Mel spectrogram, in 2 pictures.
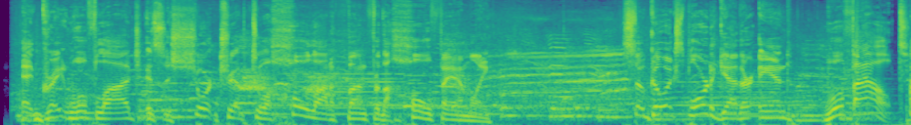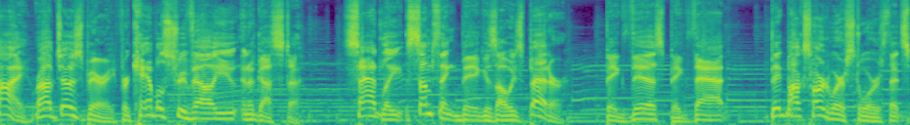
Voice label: Commercial

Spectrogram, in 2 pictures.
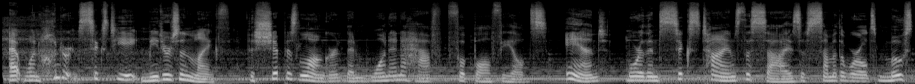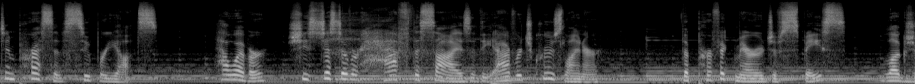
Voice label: narration with music, Female voice

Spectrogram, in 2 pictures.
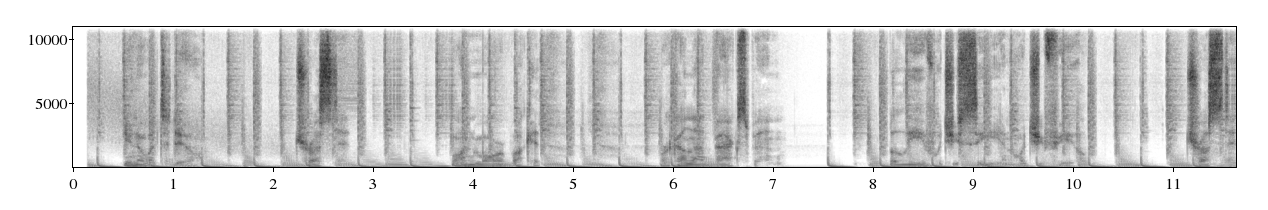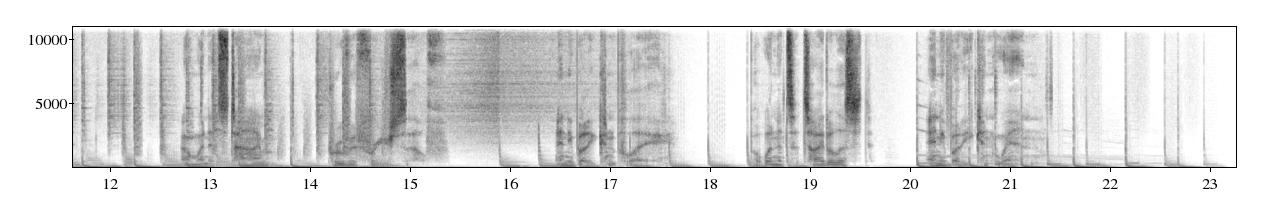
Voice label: VO Style Charismatic, Authentic; Houston, TX

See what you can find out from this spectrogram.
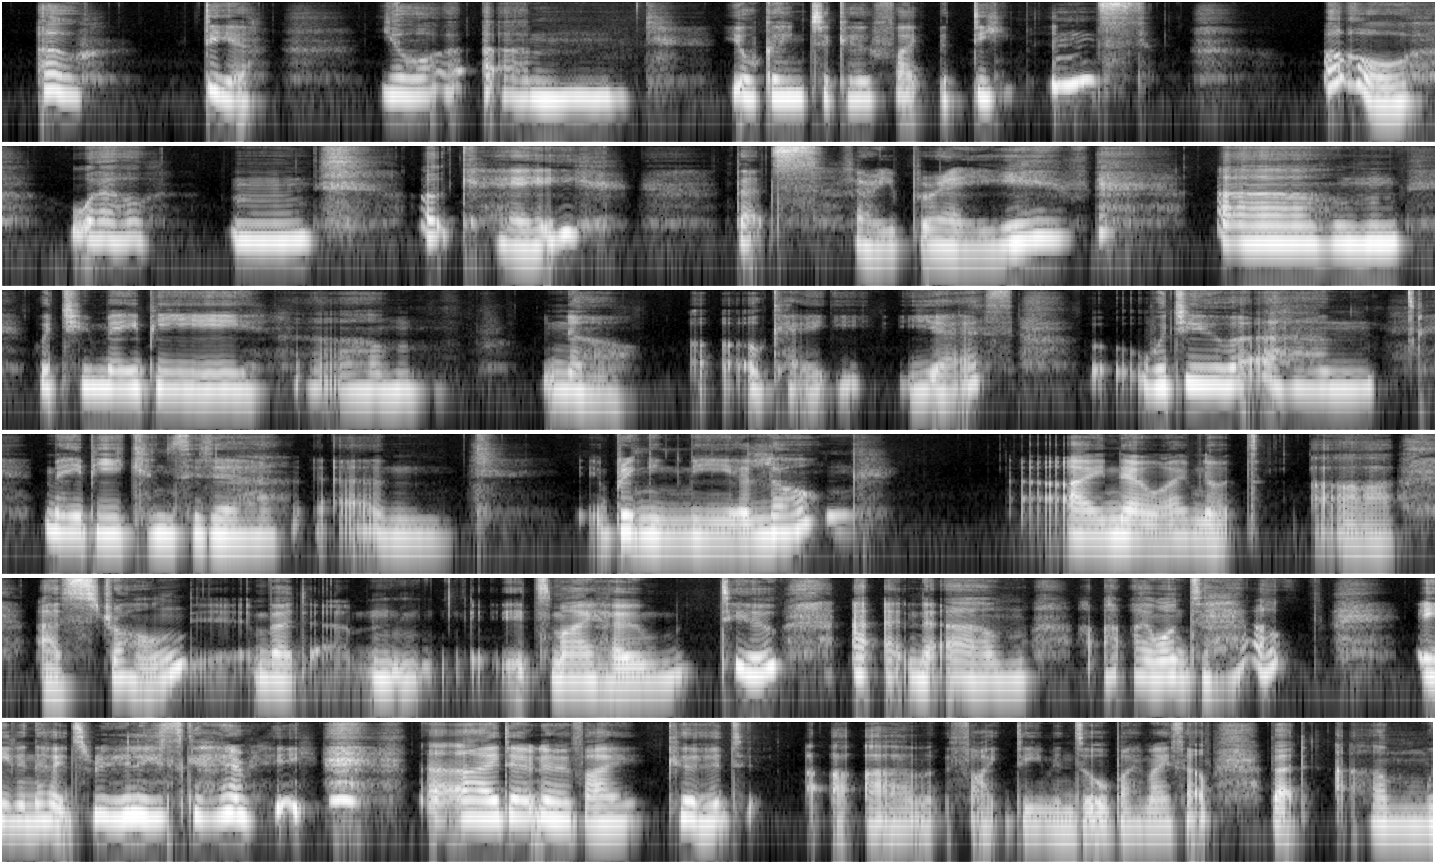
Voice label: nervous tiny sidekick

